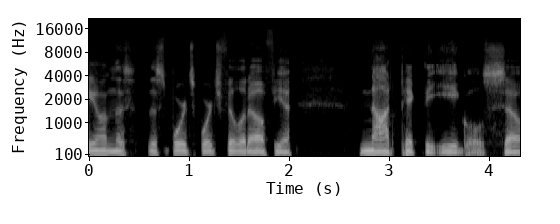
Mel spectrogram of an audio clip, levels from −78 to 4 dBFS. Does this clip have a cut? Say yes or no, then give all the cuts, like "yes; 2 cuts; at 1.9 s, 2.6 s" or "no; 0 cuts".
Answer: no; 0 cuts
